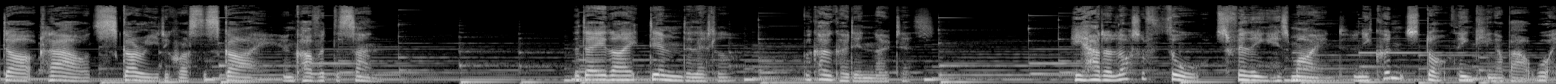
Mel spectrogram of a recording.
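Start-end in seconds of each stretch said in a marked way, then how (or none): none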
